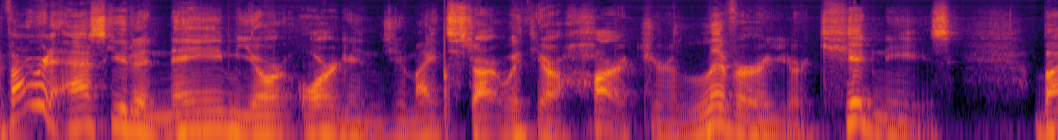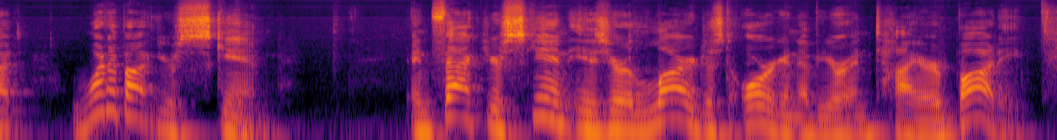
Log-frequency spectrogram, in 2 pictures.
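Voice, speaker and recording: An upbeat, somewhat breathy male voice with very wide pitch swings. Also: medium pitch for a man, moderate pace. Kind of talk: interview with scripted intro; infomercial ad read. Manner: salesy, upbeat, hard-sell pitch, brisk; friendly, affable.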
